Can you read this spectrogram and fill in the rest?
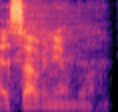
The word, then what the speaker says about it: Sauvignon Blanc: I usually like if I buy wine, I usually get I'm gonna butcher it, like a Sauvignon Blanc. Is that how you say it? – Yeah, Sauvignon Blanc.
